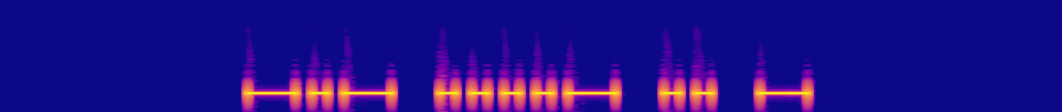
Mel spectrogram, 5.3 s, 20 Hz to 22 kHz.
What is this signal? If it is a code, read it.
Morse code, heard as a keyed tone, about 15 wpm, 700 Hz. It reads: K4IT
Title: USA Call Signs - 4 Characters - Repeated 3x - 15wpm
